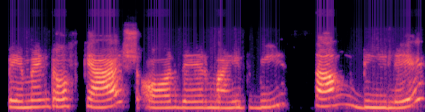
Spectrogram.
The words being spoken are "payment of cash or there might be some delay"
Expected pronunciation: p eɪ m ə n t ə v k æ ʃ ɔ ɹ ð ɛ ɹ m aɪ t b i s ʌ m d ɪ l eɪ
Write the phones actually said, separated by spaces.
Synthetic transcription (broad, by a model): p eɪ m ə n t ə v k æ ʃ ɔ ɹ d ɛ ɹ m aɪ t b i s ʌ m d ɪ l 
